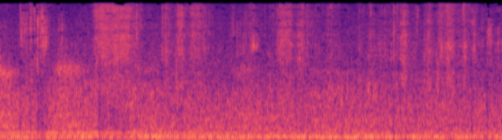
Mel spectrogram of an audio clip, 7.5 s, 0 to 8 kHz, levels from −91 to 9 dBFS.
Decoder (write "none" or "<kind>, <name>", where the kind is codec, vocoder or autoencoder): vocoder, Vocos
